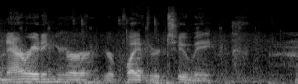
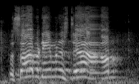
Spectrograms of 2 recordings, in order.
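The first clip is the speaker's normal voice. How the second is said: put-on old radio announcer; 5 dB louder than usual. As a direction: repeat the call like forties radio. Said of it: "an old-timey radio announcer in here to do this for us".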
